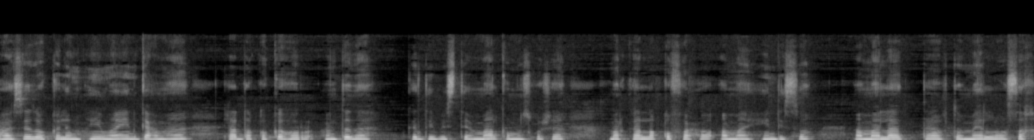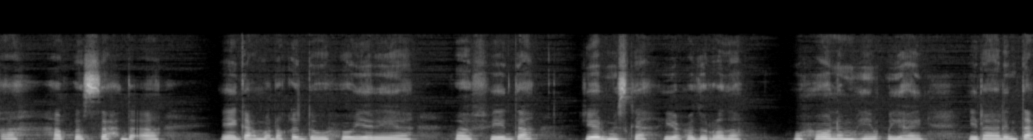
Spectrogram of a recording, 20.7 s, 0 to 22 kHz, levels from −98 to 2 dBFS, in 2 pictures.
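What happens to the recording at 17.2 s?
Nothing goes wrong at 17.2 s; the speech carries on intact there, with no dropout, click, distortion or other fault at that moment.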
